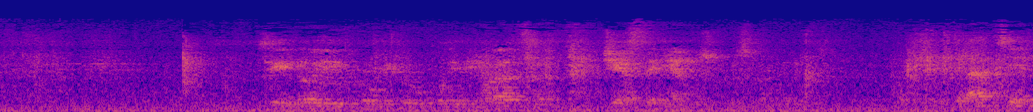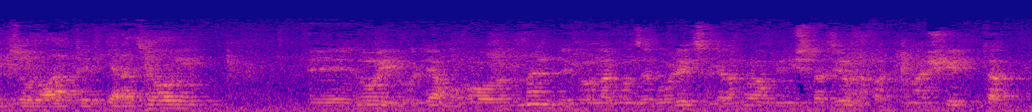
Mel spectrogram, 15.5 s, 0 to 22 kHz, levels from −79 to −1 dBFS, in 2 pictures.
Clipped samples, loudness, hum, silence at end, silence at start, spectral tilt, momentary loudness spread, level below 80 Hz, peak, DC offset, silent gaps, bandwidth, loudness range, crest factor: under 0.1%; -31 LUFS; none; 0 s; 0 s; -3 dB/octave; 11 LU; -48 dBFS; -14 dBFS; under 0.1%; none; 11.5 kHz; 3 LU; 18 dB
